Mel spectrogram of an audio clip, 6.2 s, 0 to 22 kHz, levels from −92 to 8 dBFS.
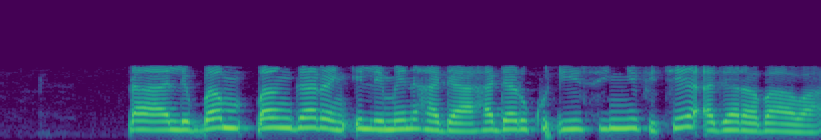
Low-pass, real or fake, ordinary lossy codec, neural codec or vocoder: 3.6 kHz; real; none; none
